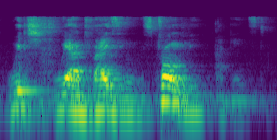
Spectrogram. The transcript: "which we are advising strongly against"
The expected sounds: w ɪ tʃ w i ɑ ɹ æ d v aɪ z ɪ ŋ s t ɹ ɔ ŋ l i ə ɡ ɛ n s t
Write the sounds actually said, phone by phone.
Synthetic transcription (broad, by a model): w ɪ tʃ w i ɑ ɹ æ d v aɪ z ɪ ŋ s t ɹ ɔ ŋ l i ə ɡ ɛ n s t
